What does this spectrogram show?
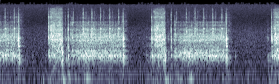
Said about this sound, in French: Ne quittez pas, on recompose le numéro de téléphone.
